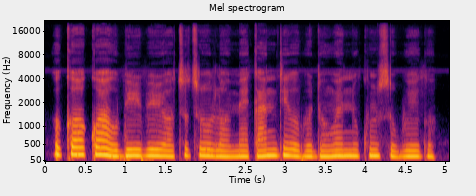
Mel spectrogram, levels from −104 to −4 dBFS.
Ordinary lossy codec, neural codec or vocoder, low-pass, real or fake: none; vocoder, 48 kHz, 128 mel bands, Vocos; 19.8 kHz; fake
